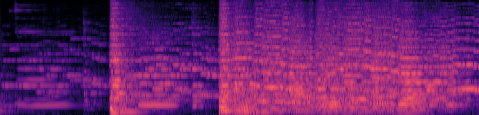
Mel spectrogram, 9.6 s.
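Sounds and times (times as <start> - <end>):
little polka band playing: 2.2 - 3.2, 4.4 - 9.5.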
